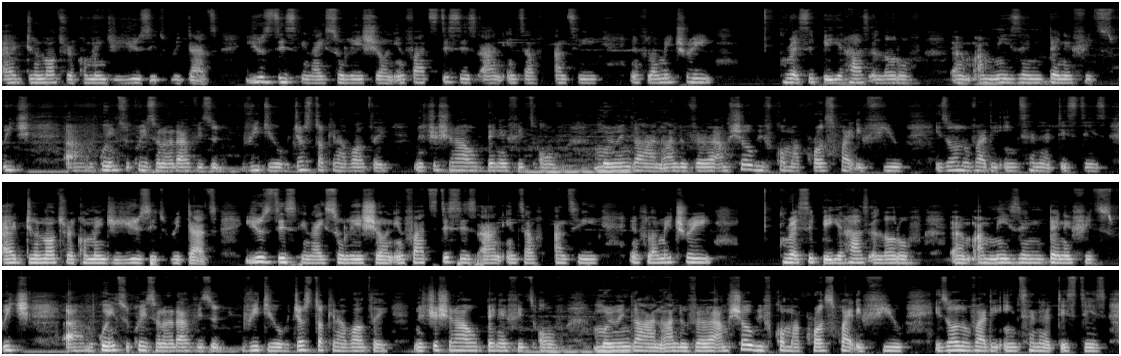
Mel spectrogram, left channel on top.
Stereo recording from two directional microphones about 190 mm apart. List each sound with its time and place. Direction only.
0.0 s a woman's voice: 40° right (ahead or behind)
12.5 s speech: 30° right (ahead or behind); by 22.1 s 45° right (ahead or behind)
